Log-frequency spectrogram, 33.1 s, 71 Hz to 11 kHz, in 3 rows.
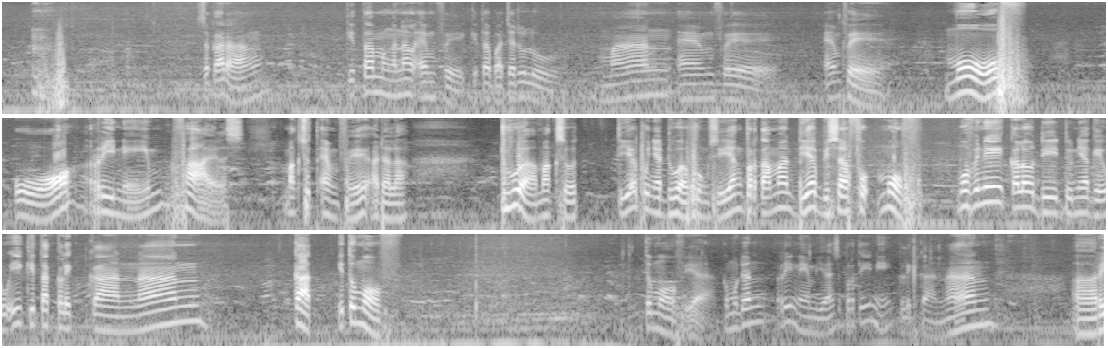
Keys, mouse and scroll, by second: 0.0-1.3 drag, 2.2 click, 4.0 m, 4.3 v, 4.5 BackSpace, 5.7 ctrl+l, 5.9 ctrl+m, 6.2 ctrl+a, 6.3 ctrl+n, 6.4 ctrl+space, 6.9 ctrl+m, 7.1 ctrl+v, 7.3 ctrl+Return, 9.4 click, 11.9 click, 12.8-14.0 drag, 14.1-16.3 drag, 17.7-19.0 drag, 19.1 click, 22.1 click, 22.9 right click, 26.1 click, 28.0 alt+Tab, 29.3 click, 30.4 alt+Tab, 31.2 right click.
